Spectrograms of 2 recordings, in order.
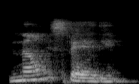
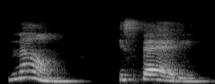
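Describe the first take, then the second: First: There is no pause after não. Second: There is a pause after não.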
